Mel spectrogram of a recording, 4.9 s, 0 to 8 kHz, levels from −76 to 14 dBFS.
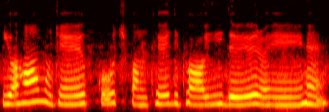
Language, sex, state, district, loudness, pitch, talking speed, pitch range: Hindi, female, Madhya Pradesh, Katni, -15 LUFS, 235 Hz, 95 wpm, 215-255 Hz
